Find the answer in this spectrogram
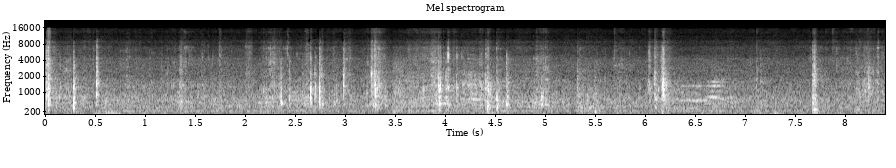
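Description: Makeup packaging being handled and set down on a table: scattered sharp clicks and light knocks of cardboard boxes and plastic cases, with faint voices in the background.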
